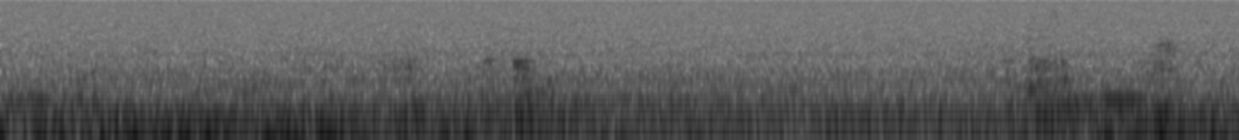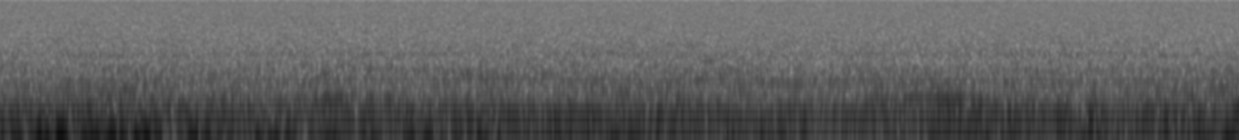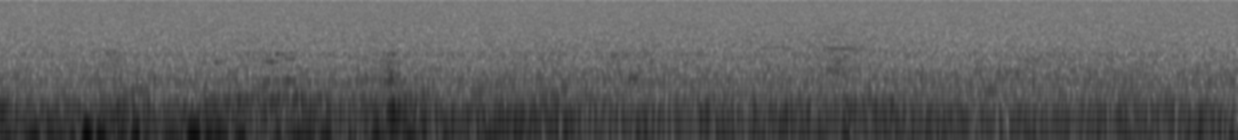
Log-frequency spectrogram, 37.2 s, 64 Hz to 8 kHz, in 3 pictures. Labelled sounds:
5.1	5.4	humpback whale, 0.80 to 0.99 kHz
32.4	33.4	humpback whale, 1.4 to 1.6 kHz

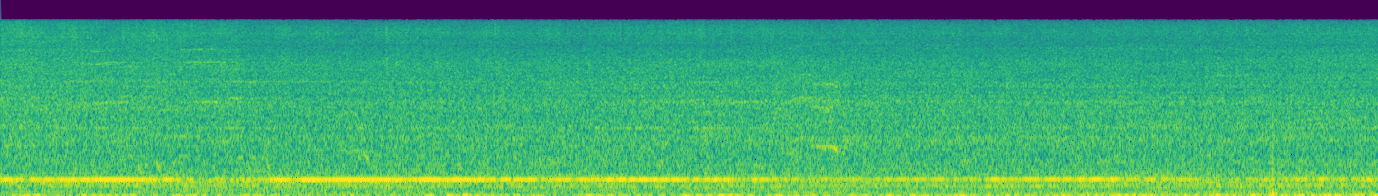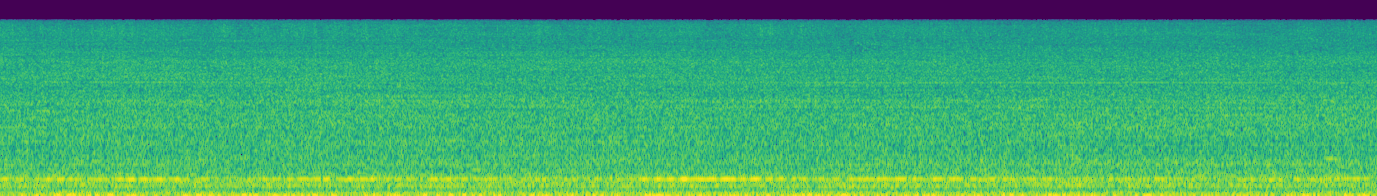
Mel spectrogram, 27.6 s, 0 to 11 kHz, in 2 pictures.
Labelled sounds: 7.9	8.5	killer whale, 0.76 to 3.0 kHz

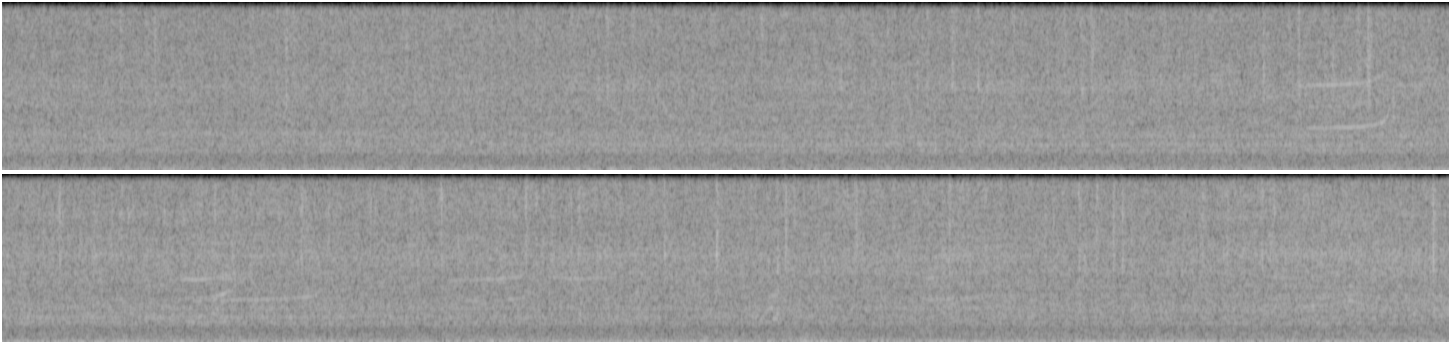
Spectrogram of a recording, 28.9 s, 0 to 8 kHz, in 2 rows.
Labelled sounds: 13.0	13.9	killer whale, southern resident, 2.0 to 4.2 kHz
16.3	16.8	killer whale, southern resident, 2.9 to 3.2 kHz
19.1	19.7	killer whale, southern resident, 2.9 to 3.2 kHz

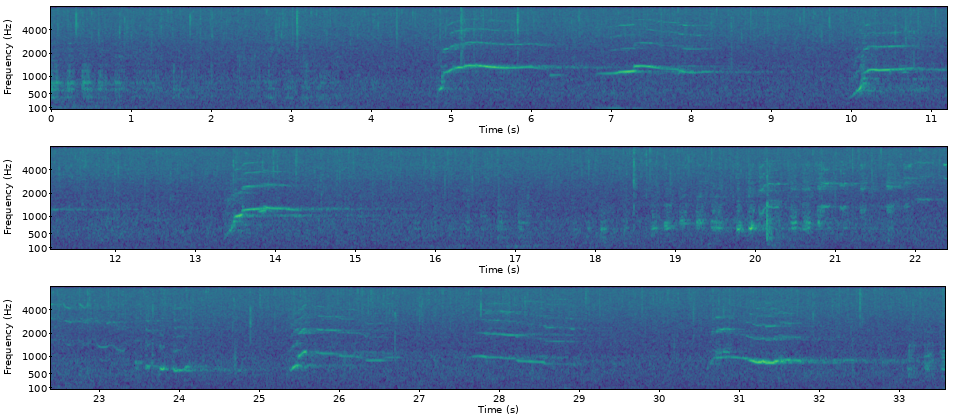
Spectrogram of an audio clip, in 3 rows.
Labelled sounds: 4.9	6.2	humpback whale, 0.81 to 4.2 kHz
6.8	8.2	humpback whale, 1.0 to 4.8 kHz
10.2	10.8	humpback whale, 1.1 to 3.8 kHz
13.5	14.3	humpback whale, 0.78 to 4.0 kHz
20.1	21.3	humpback whale, 1.0 to 2.8 kHz
21.8	22.3	humpback whale, 1.5 to 5.1 kHz
22.5	23.4	humpback whale, 1.1 to 3.1 kHz
25.5	26.8	humpback whale, 0.81 to 3.4 kHz
27.6	29.0	humpback whale, 0.78 to 5.2 kHz
30.6	31.8	humpback whale, 0.78 to 3.9 kHz

